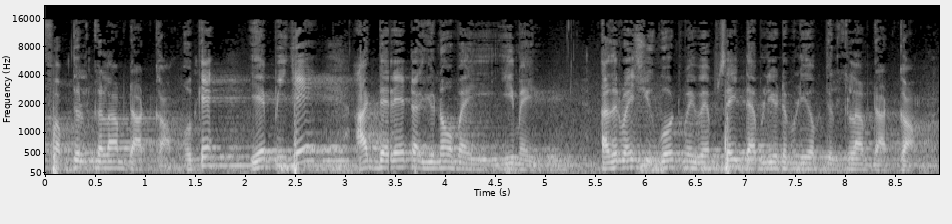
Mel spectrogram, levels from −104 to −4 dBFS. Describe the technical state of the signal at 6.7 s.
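At 6.7 s the signal is intact, with no audible fault at that moment.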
